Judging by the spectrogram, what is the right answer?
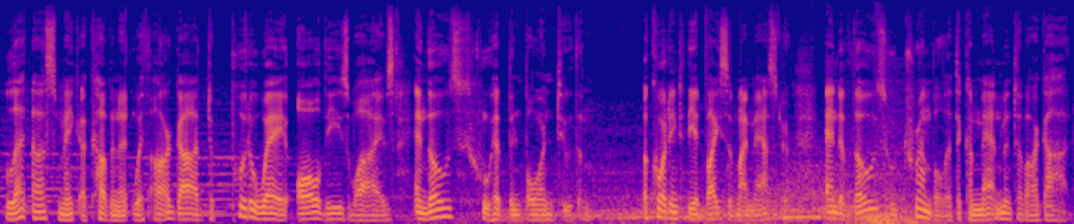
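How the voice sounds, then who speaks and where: A man's voice: deep voice, unhurried. An actor playing an earnest Israelite spokesman in a dramatised scripture reading, solemnly urging his people. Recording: music behind the voice.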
